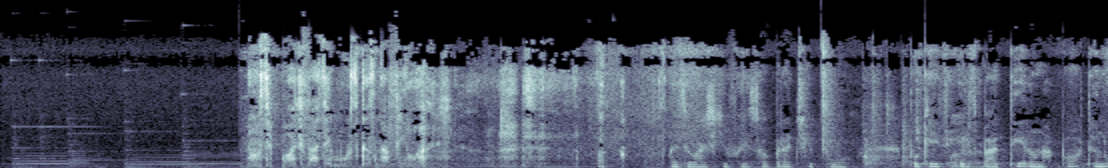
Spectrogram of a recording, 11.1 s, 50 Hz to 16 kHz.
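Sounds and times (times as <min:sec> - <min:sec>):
person whispering: 0:02.5 - 0:04.6.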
